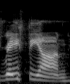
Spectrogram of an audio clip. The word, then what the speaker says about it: Raytheon: And Raytheon, R-A-Y, how do you say it? It's Raytheon, yeah.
